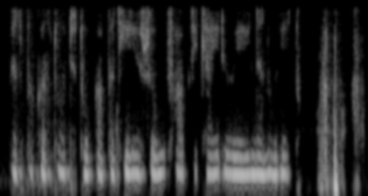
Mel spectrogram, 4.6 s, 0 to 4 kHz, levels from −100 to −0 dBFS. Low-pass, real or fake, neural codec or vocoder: 3.6 kHz; real; none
